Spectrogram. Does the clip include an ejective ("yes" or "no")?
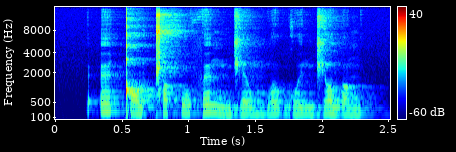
no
